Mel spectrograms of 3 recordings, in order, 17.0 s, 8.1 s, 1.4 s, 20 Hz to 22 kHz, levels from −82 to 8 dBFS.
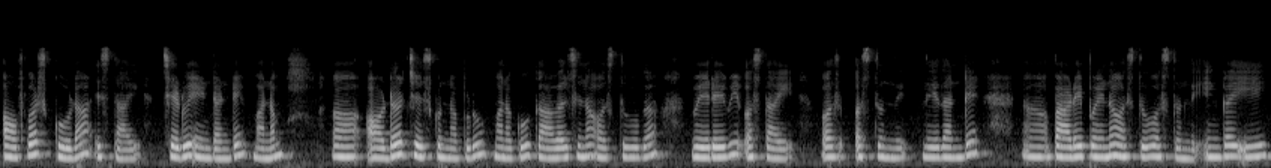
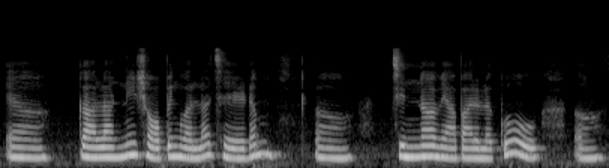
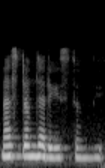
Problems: background sounds at intervals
